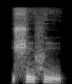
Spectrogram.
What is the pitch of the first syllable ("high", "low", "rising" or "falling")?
high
